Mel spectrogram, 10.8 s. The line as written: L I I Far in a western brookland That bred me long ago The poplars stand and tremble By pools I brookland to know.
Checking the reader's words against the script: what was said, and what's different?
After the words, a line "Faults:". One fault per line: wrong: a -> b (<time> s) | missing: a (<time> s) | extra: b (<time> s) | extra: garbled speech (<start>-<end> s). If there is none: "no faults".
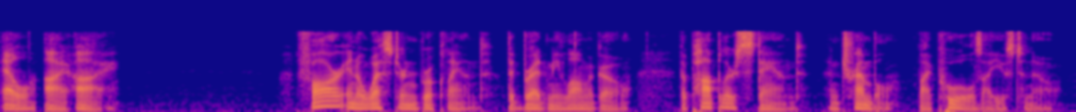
L I I Far in a western brookland That bred me long ago The poplars stand and tremble By pools I used to know.
Faults:
wrong: brookland -> used (9.9 s)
